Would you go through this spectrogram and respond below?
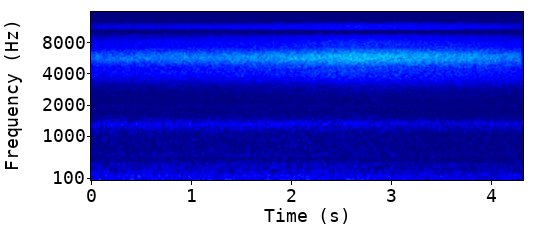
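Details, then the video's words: Cicadas calling together in a June 2021 summer chorus at Rockville, Maryland, USA; a continuous shrill buzzing wall of sound that grows slightly louder toward the end. "Cicada's chorus song"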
